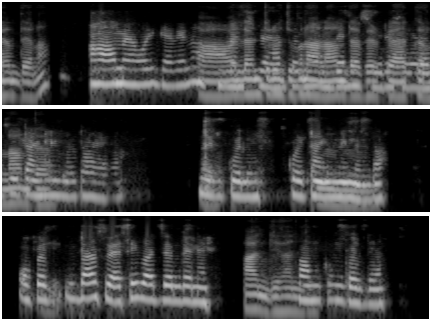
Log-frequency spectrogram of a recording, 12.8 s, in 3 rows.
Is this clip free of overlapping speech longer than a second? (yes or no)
no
